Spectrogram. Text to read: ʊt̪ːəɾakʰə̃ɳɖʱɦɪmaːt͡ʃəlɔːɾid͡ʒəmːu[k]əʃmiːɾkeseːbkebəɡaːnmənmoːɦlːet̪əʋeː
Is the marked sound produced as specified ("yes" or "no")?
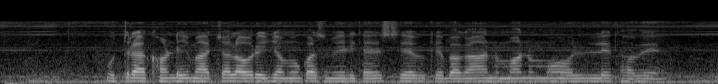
yes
